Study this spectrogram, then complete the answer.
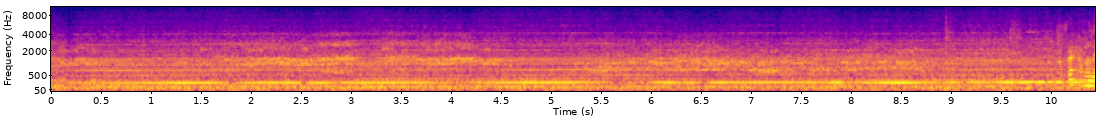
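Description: A race car in Gran Turismo 7 skids onto gravel, a sustained tire scrub and gravel hiss over a steady engine drone that runs throughout, loud and continuous with no pauses.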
